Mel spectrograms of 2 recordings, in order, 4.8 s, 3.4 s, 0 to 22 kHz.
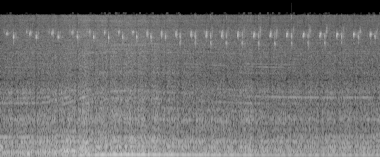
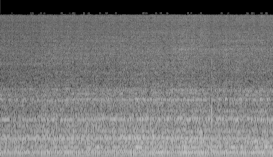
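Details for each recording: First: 1996 Ford F-150 4.9 300 inline six running: fast high-pitched ticking chirp over engine drone, louder as revs rise; alternator and other accessories ruled out, worn harmonic balancer rubber. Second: 1996 Ford F-150 with 4.9 300 straight six, after the harmonic balancer blamed for a belt-like squeak was tightened down: even, steady idle rumble under a hissy background with no squeak or chirp from the belt; idling normally.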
